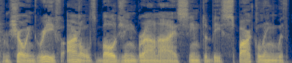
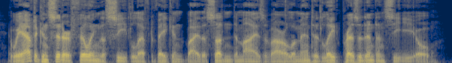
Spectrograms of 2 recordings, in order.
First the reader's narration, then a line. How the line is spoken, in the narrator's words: Arnold said in his rumbling bullfrog voice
